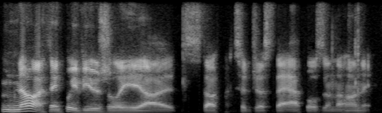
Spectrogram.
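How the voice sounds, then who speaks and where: A man from Israel with a fairly low voice answers casually as a student. His replies are short and agreeable, and the sound is very dry, with no room echo. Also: moderate pace, a bit bright. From born in Israel, moved to the US at nine. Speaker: student in an online class.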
